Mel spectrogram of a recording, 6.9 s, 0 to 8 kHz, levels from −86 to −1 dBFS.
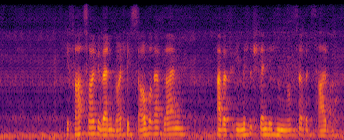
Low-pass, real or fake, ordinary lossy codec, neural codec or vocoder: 7.2 kHz; fake; none; codec, 24 kHz, 1.2 kbps, DualCodec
